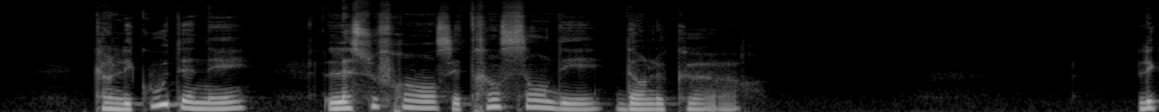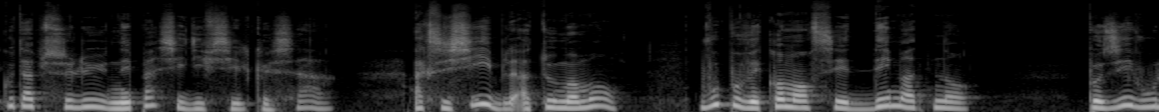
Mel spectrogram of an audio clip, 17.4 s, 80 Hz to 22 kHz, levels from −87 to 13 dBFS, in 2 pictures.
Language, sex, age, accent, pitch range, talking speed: French, female, 50-69, French, 165-235 Hz, 100 wpm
